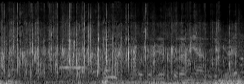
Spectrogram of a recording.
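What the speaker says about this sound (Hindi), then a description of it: "एक बार जोरदार तालियां मुख्यमंत्री जी" Audience applause for the Chief Minister, Dhami, at a gathering about youth issues: a crowd claps in a dense, continuous patter with murmuring voices mixed in, steady and fairly close throughout.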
